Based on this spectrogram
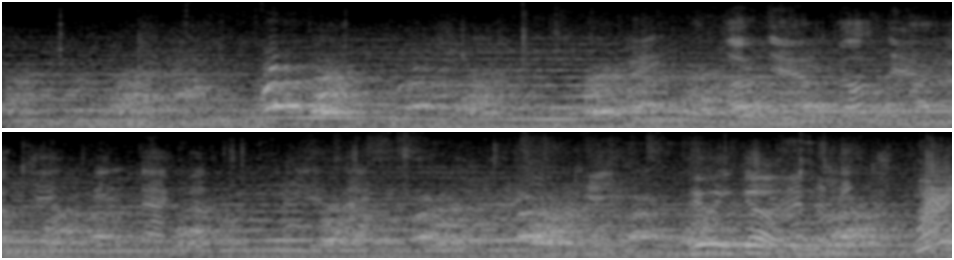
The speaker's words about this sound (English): Inside are rows of cages containing dogs of different sizes and breeds.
